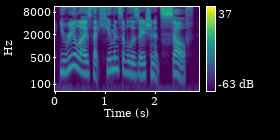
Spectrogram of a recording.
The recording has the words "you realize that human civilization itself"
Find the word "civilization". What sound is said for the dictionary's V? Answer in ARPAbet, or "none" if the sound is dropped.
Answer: V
